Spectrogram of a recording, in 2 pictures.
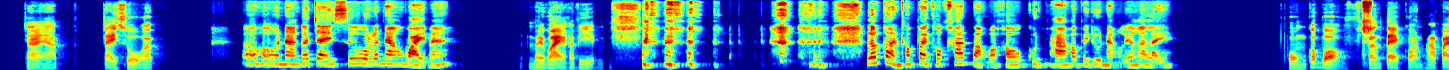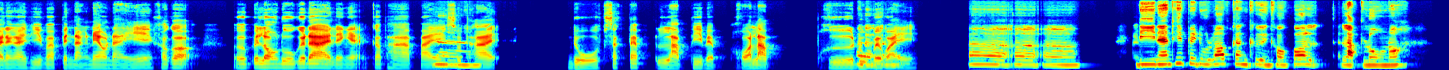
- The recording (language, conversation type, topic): Thai, unstructured, อะไรทำให้ภาพยนตร์บางเรื่องชวนให้รู้สึกน่ารังเกียจ?
- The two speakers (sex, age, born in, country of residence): female, 45-49, Thailand, Thailand; male, 20-24, Thailand, Thailand
- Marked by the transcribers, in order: laughing while speaking: "โอ้โฮ"; sniff; chuckle; tapping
